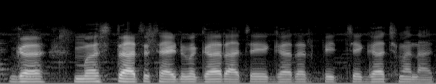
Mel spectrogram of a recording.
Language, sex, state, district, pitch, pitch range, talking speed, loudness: Halbi, male, Chhattisgarh, Bastar, 120 Hz, 120-130 Hz, 180 wpm, -22 LUFS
